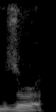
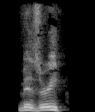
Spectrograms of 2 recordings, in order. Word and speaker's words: Missouri: Um, they the I love that you say it like a local too. You don't say Missouri. You you said Missouri, and I know yeah. it was spelled like that back previously, but we just call it Missouri, and we're good.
